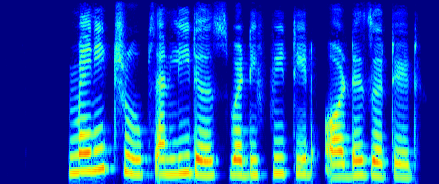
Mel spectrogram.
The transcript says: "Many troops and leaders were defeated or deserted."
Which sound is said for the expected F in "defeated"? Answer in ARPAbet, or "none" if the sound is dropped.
F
